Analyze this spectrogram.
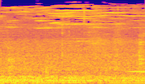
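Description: Garbage trucks coming in to collect garbage rumble steadily in the background, a dense low mechanical drone with faint high whines over it, continuous, with no voices.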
